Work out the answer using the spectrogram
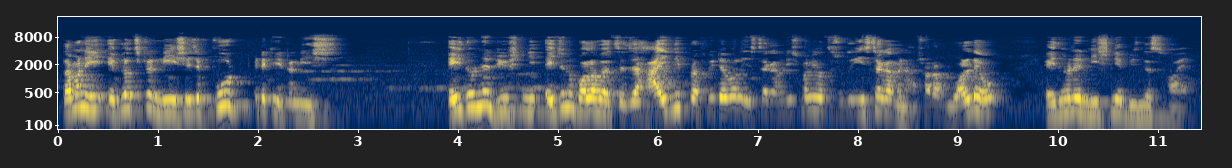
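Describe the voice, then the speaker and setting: A man, teaching a class. He talks in a colloquial, animated way, firing questions at the students. He drops English terms into his explanations. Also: high voice, brisk, rough recording. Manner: questions the class often, mixing in English words. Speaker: marketing instructor. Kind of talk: classroom lecture.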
